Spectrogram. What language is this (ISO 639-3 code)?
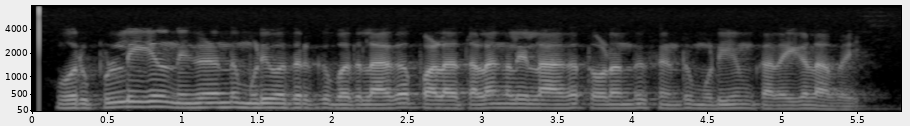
tam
